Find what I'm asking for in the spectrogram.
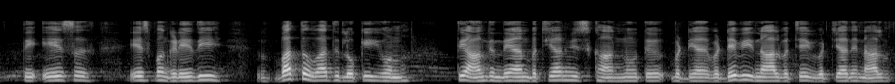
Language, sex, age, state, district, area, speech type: Punjabi, female, 60+, Punjab, Jalandhar, urban, spontaneous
